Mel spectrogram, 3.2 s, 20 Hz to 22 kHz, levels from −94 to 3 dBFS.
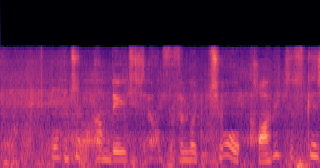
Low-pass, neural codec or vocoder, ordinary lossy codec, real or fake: none; codec, 16 kHz, 0.8 kbps, ZipCodec; none; fake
